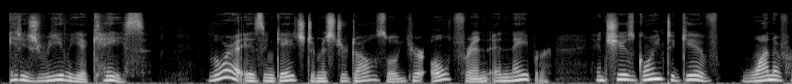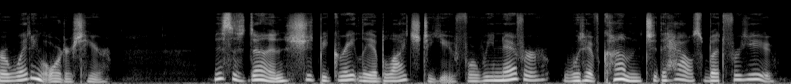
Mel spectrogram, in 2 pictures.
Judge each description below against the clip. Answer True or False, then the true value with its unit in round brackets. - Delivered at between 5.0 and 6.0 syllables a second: False (4.8 syllables/s)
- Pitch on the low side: False (175 Hz)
